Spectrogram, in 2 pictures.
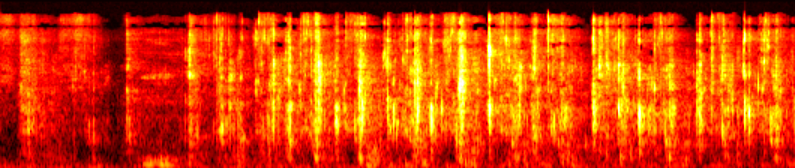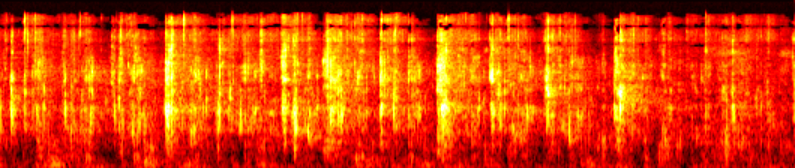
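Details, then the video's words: Raw-fed dogs eating raw chicken breast and duck feet, ASMR close-up: dense continuous wet chewing and smacking, steady rapid bites after a brief quiet start. "Dogs eat RAW Chicken Breast+Duck Feet [ASMR]"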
